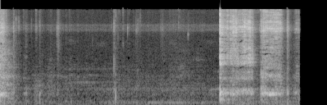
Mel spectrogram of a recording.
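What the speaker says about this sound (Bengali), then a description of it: "এবার আমি একটা চামচ নিয়ে একটা প্লেটের মধ্যে পরিবেশন করে দেখাচ্ছি।" A spoon scrapes and taps against a plate while serving cooked spinach and radish greens, faint scattered clinks at first, then a louder burst of scraping near the end before silence.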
